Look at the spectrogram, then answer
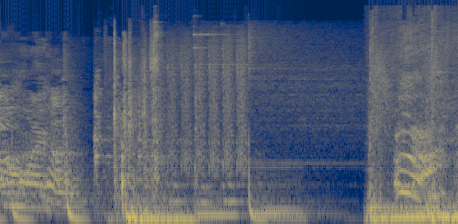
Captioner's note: door closes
